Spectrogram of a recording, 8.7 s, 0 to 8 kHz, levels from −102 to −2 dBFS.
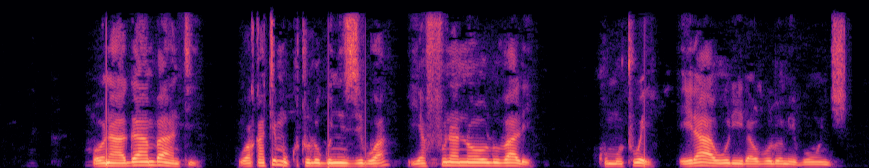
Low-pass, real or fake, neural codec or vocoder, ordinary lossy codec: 7.2 kHz; real; none; AAC, 48 kbps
